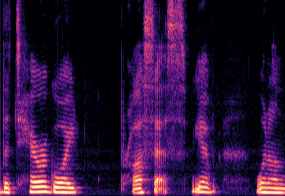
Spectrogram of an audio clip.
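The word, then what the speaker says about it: pterygoid: this is called the teroid process you have one on the right and one on the left the teroid the p is silent teroid process remember a process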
